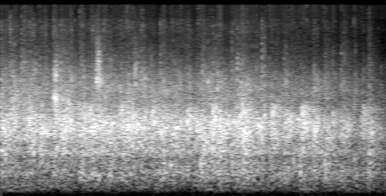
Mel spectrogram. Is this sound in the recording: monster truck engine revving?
no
